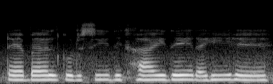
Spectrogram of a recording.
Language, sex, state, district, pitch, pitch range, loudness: Hindi, female, Madhya Pradesh, Bhopal, 210 Hz, 205-215 Hz, -12 LUFS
